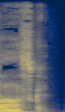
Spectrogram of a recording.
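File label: "bask", British English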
